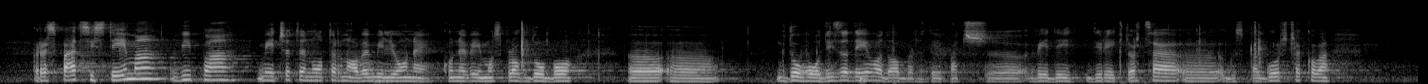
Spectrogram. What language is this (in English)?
Slovenian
